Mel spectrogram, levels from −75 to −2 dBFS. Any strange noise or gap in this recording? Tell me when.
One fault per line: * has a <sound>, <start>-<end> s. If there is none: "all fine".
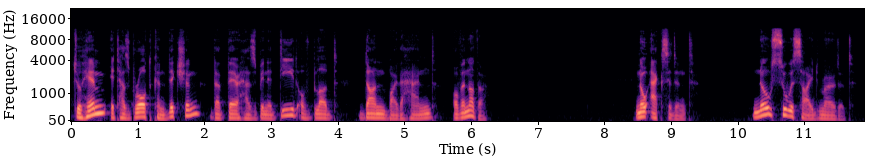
all fine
